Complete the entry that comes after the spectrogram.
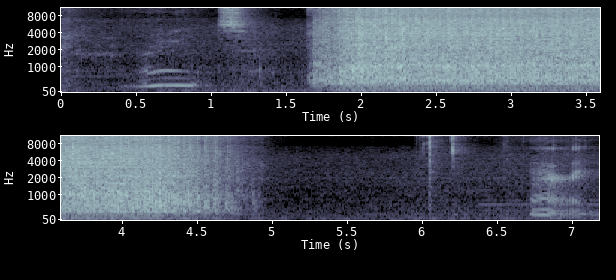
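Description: A serger stitches seams on ruffle shorts in a loud, steady whirring burst of about two and a half seconds, with brief voice sounds and handling noises before and after the run.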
